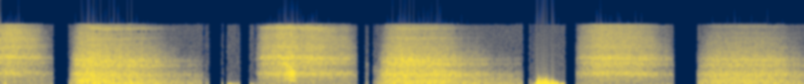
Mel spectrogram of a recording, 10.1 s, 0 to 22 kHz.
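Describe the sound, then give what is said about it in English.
Slow, deep breaths taken one after another, long airy inhales and exhales separated by short silences, with a brief sniff partway through and no talking. “I'm going to take my 3 deep breaths, which might take longer or a shorter period of time than yours.”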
